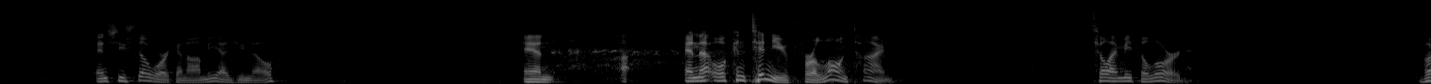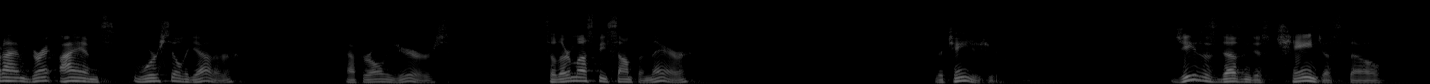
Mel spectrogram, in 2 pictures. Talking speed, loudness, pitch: 105 wpm, -46 LUFS, 95 Hz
